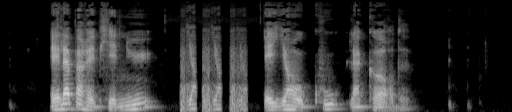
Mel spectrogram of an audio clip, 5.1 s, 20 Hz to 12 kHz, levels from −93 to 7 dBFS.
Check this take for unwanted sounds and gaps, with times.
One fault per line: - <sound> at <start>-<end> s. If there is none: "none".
- laugh at 1.8-2.5 s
